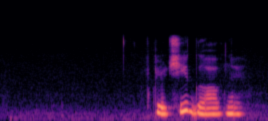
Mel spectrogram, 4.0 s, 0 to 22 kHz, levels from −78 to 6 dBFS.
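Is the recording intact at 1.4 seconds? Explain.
Yes, the speech at 1.4 seconds plays through cleanly, with no dropout, click, distortion or other fault at that moment.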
